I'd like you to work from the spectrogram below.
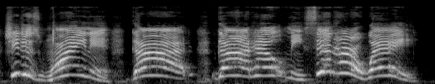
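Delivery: high, loud, exasperated dismissal; irritated disciples. Acted. Disciples brushing off the woman, loud and irritated. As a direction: shoo her off, fed up. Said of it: "was irritated".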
